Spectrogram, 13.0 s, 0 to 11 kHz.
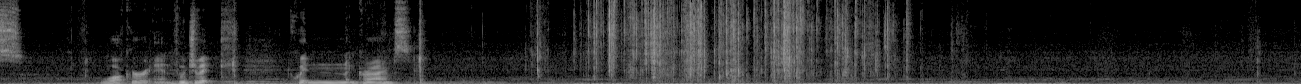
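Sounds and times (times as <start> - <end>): foil wrapper crinkling and tearing: 5.3 - 9.6.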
